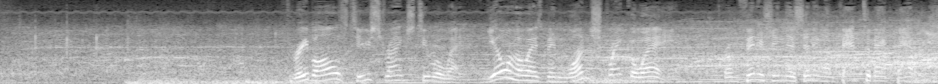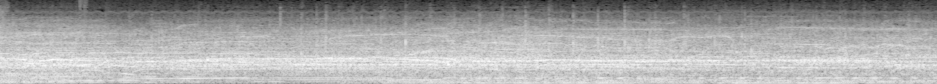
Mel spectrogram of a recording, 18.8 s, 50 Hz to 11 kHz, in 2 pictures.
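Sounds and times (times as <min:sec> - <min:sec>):
baseball stadium crowd roaring and cheering: 0:00.0 - 0:18.7
speech: 0:02.9 - 0:09.7.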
